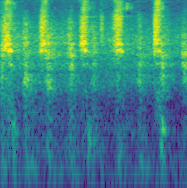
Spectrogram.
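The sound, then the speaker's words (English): A train at a train station picks up speed along the rails with a steady, rhythmic clickety-clack, the wheels beating a quick repeating pattern of bright metallic clatters, loud, with no voices. “So now listen to the train's going off.”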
